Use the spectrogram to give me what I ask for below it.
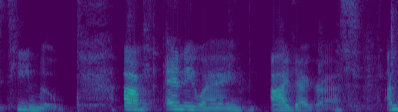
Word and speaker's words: Temu: how to pronounce it it is timu not temu it is Teemu um anyway I digress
